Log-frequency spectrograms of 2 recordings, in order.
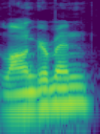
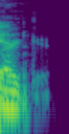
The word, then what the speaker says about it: Lonergan: Uh, oh, is it is it Longerman? – Was it Longerman? Lonergan. Lonergan.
